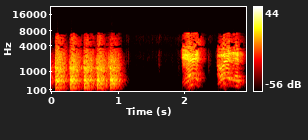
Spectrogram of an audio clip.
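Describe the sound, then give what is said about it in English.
Two men bang an old bronze door knocker on the front door of an ancient house at dusk, five times in quick succession, loud, then after a short pause twice more, slower and more spaced. “A few moments later, they banged the old bronze knocker on the front door of the ancient house.”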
